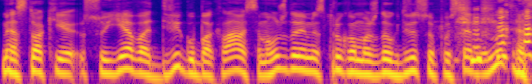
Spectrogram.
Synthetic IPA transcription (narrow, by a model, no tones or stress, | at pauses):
mʲɛst̪oːkʲisʊjiɛʋɐd̪ʲʋʲɪɡʊbɐklˠɐʊsʲɪmɐʊʒd̪ɐʋʲeːmʲɪst̪ɾuːkoːmɐʒd̪ɐʊk̚dʲʋʲɪsʊpʊsʲɛmʲɪnʊt̪ʲɛs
